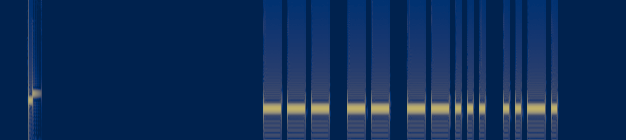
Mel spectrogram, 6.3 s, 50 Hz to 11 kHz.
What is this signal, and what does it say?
Morse code, heard as a keyed tone, about 20 wpm, 700 Hz. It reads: OM7F
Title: DXCC-100 Call Signs - 4 Characters - 20wpm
